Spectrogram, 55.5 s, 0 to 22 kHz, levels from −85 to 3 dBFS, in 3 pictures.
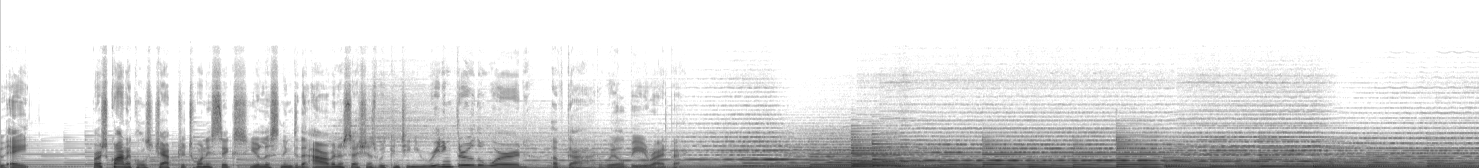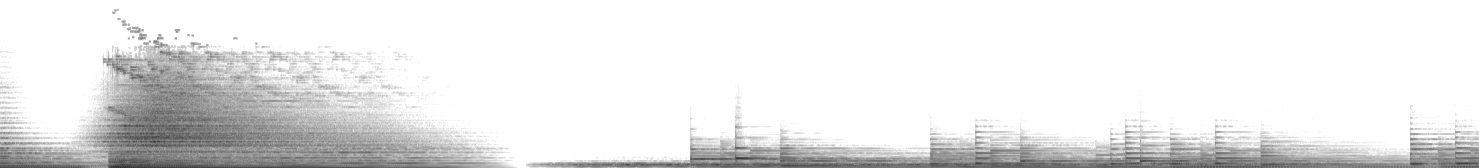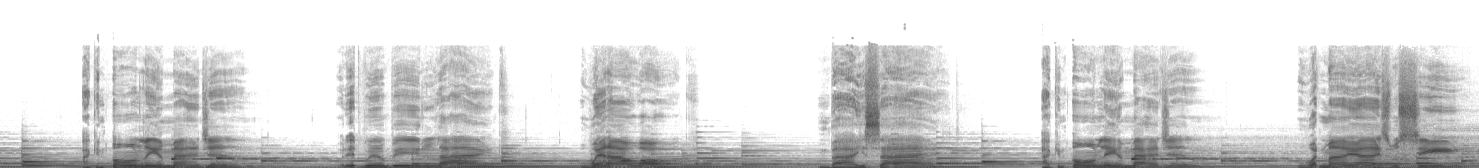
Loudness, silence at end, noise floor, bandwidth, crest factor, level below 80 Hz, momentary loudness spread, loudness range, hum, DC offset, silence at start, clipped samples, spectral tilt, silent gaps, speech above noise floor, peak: -23 LUFS; 0 s; -56 dBFS; 16 kHz; 20 dB; -42 dBFS; 14 LU; 10 LU; none; under 0.1%; 0 s; under 0.1%; -5 dB/octave; 24.94-25.05 s; 33 dB; -4 dBFS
